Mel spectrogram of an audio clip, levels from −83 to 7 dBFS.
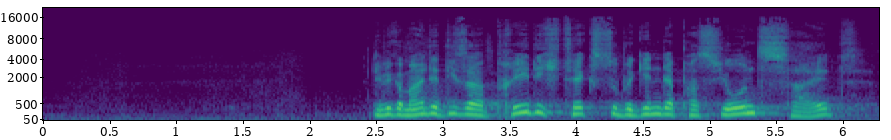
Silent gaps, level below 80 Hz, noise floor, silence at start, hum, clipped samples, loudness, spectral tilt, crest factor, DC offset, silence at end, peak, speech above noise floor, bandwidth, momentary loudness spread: none; -62 dBFS; -61 dBFS; 2.5 s; none; under 0.1%; -25 LUFS; -6.5 dB/octave; 18 dB; under 0.1%; 0.2 s; -10 dBFS; 37 dB; 16.5 kHz; 7 LU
